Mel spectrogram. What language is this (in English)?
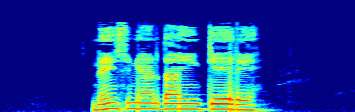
Khetrani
